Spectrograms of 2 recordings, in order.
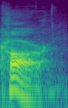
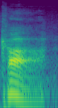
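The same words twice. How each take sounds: First: It is said with a Chicago accent. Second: It is said with a Long Island accent. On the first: "I pronounce C A R car" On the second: "as opposed to car"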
